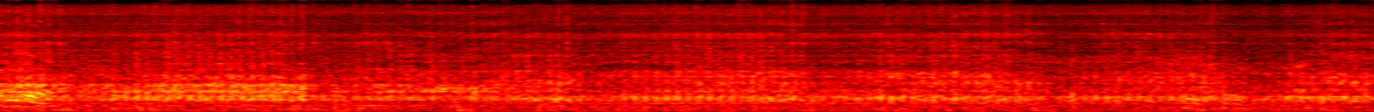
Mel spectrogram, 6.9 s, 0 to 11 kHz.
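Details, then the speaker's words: 2007 Honda CR-V, engine running with AC switched on: harsh continuous scraping grind with no clear rhythm, whole engine vibrating, felt through alternator and AC clutch; noise began before AC engaged, first suspected clutch bearing; compressor internals breaking apart. "Well, we know it's it, but holy moly, there's a vibration case. The whole engine's vibrating."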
